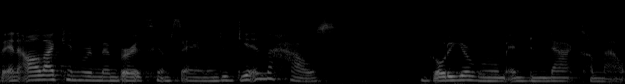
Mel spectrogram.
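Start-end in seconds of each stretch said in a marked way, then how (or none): 2.1-6.3 mock composed, very calm, even voice. Retelling a father's words to a child after cutting a dress: imitating dad speaking very calmly. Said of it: "I'm saying very calmly".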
